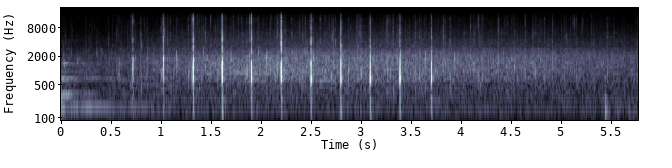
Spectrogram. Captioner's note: applause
